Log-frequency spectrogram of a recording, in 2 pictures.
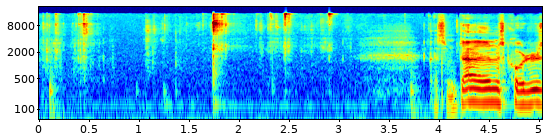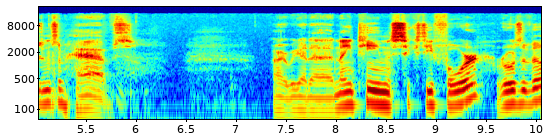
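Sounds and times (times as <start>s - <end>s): coins clinking: 0.0s - 3.2s.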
